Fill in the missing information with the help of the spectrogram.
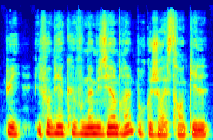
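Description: A man's voice: medium pitch, fairly quick, warm tone, breathy edge, voice pushed up, close to an everyday voice. A man reading aloud voices a talkative, impertinent rich young woman about to be married, in a lifted, teasing tone.

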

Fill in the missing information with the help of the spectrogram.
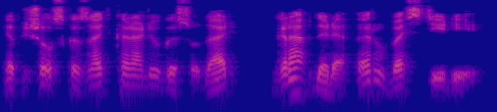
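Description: Male reader as a middle-aged musketeer captain: calm, respectful, unbending, low-pitched. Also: normal speed, gravelly, exaggerated voice. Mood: calm defiant. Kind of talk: audiobook reading.

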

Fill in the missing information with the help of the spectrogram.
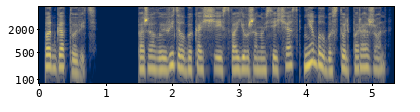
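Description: A woman's voice: on the low side, fairly even intonation, moderate pace, a little mellow, no echo, studio quality. Woman narrating a fairy-tale audiobook.

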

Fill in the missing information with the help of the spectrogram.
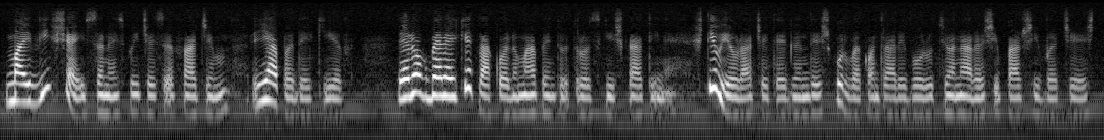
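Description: A woman's voice: low-pitched, animated, warm tone, lo-fi sound, slight background noise. A woman voicing a drunk, brutal male commissar who rants and hurls abuse. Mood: sneering. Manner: slurring, abusive ranting.

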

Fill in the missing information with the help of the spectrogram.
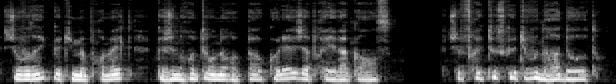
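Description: A sulky, restless young man, put on by a male audiobook reader, pleading in a raised, husky voice. The tone stays dark and a little breathy, with a petulant edge. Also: mid-range voice, steady tone, a little fast, pitched above the performer's own voice, close to an everyday voice. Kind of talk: audiobook character reading.

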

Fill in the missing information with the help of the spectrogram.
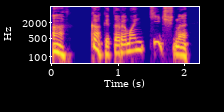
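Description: Man doing a young nurse, sugary, cooing, motherly, raised pitch, dry sound. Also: sing-song, measured pace, darkish tone, no room sound. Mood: soothing. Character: young nurse, sugary, worldly-wise confidante. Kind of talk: audiobook character reading.

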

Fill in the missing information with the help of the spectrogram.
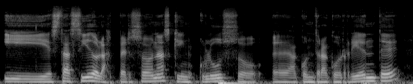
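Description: A man's voice: mid-range voice, moderate pace. Chatty man being interviewed. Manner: chatty, self-deprecating, lots of "o sea" fillers. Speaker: writer and interview guest. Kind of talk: casual interview chat.

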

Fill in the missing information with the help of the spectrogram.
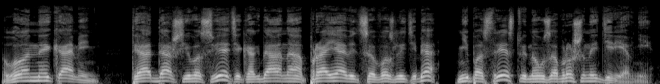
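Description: Man playing a cranky shaggy house spirit, creaky, higher than his own voice, grumbles a lot, dry storybook read. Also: big pitch swings, brisk, no room sound, close to an everyday voice. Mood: explaining. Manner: grumbling, irritable.

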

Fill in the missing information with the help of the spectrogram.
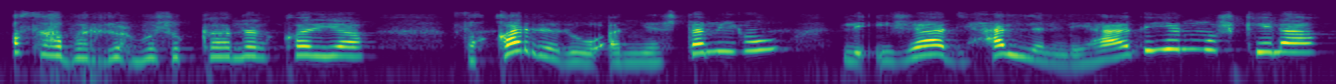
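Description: A woman reading a children's picture book aloud in an expressive, sing-song way. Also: sits high, fairly quick, highs cut off. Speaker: storyteller.

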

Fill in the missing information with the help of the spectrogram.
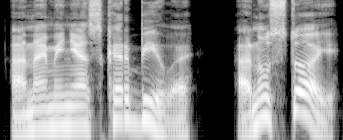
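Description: A man's voice: medium pitch, lively intonation, a little slow, warm tone, no room sound, clean studio sound, natural voice. A man voicing an arrogant, vengeful female vampire who speaks haughtily, in a storybook reading. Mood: indignant. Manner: haughty, indignant.

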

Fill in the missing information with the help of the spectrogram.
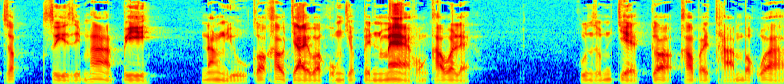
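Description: A man narrating a ghost story in a relaxed way, with frequent tag particles and filler sounds. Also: deep voice, moderate pace.

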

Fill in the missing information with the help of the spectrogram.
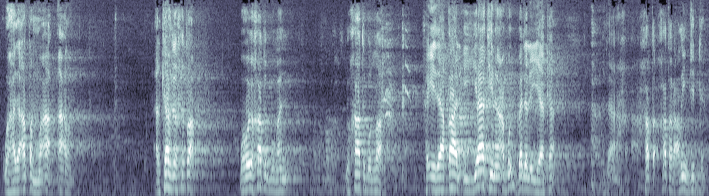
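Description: A man with a Najdi Saudi accent teaching a religious text to a class, explaining deliberately and putting questions to his students. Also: medium pitch, a little mellow. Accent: Najdi Saudi Arabic. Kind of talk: classroom lecture explaining a book. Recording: echoey hall with long reverb.

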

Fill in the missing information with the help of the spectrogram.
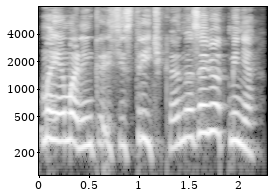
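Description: A frightened, stubborn young woman prisoner, put on by a male audiobook reader. She speaks in a shrill, pleading voice pitched well above his own, swinging widely as she cries out. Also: expressive, moderate pace, warm tone, natural voice. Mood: wailing. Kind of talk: audiobook character voice.

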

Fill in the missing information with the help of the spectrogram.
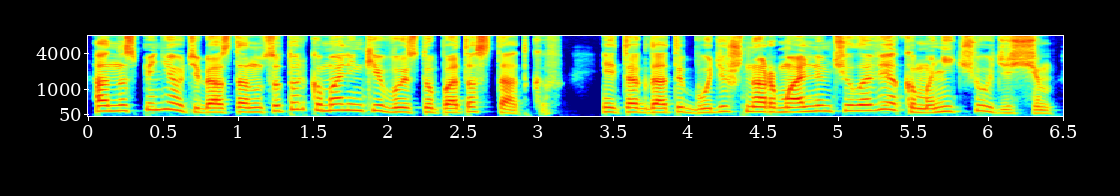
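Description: A man's voice: fairly high pitch, lively intonation, fast, a little mellow, dry recording, studio quality, voice pushed up, lightly acted. A man voicing a young woman who pleads emotionally with her beloved in an audiobook reading. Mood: pleading.

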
